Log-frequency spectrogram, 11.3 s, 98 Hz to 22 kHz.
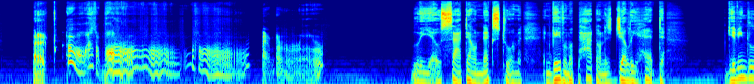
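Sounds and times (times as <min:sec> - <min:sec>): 
speech: 0:00.5 - 0:03.8, 0:06.2 - 0:10.2, 0:10.9 - 0:11.2
small jelly-headed creature whimpering over a chocolate bar: 0:00.5 - 0:04.9.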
